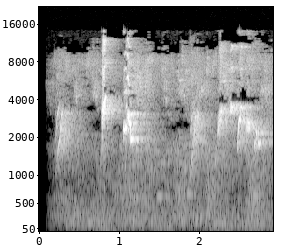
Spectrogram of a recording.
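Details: Red-whiskered bulbul of the sai nap dok song line: two sharp, bright chirped notes near one second, then a fuller warbled phrase with descending whistles toward the end, over a faint low hum.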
